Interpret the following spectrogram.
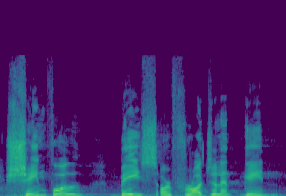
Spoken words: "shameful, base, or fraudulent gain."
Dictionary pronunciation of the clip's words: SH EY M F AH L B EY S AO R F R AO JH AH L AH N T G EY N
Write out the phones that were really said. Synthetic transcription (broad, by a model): SH EY M F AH L B EY S AO R F R AO JH AH L AH N T G EY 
